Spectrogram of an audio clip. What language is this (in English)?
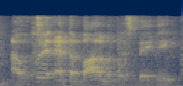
English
